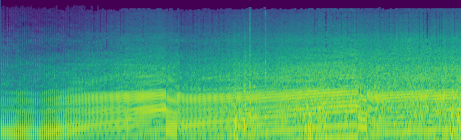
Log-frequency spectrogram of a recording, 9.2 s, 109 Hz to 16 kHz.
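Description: Wolf Striker 125cc motorcycle engine accelerating hard, its note climbing steadily and dropping sharply twice, about three and seven seconds in, as it shifts up, with wind rush on the microphone growing with speed. It is pulling cleanly on its newly replaced carburetor.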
